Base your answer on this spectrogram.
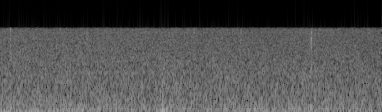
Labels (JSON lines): {"label": "ambient", "recorder": "HydroMoth"}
